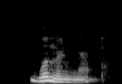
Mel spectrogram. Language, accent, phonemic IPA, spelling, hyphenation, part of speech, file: English, Southern England, /ˈwʊm.ən.næp/, womannap, wo‧man‧nap, verb, LL-Q1860 (eng)-womannap.wav
- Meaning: To abduct or kidnap a woman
